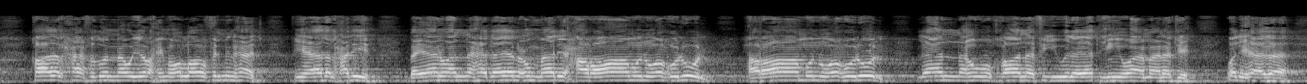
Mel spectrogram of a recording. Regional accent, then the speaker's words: Egypt; اللهم احفظ بلدنا مصر أمنا أمانا

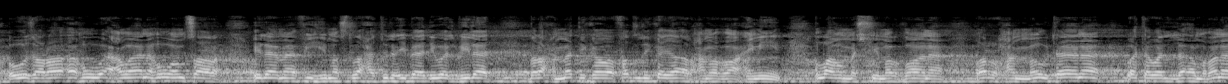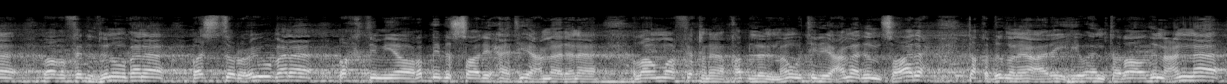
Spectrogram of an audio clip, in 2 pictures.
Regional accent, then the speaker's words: Egypt

